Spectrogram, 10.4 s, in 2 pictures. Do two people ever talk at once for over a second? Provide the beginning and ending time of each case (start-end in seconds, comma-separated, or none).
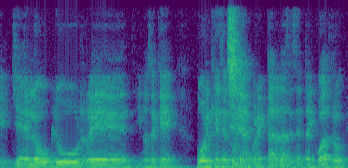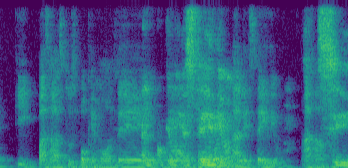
7.3-8.8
